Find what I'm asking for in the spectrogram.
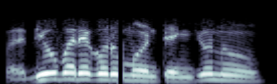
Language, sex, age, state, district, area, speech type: Goan Konkani, male, 18-30, Goa, Tiswadi, rural, conversation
